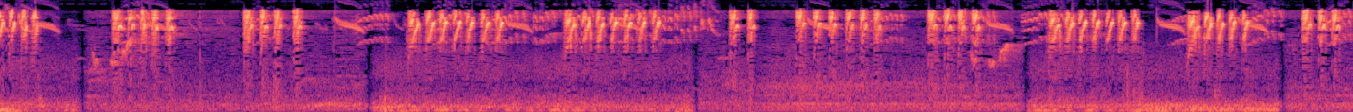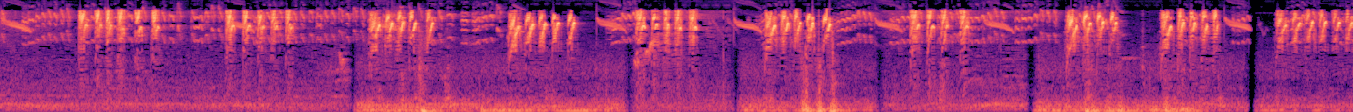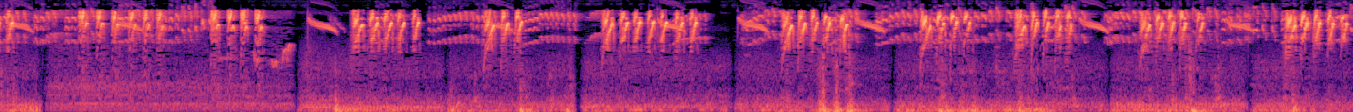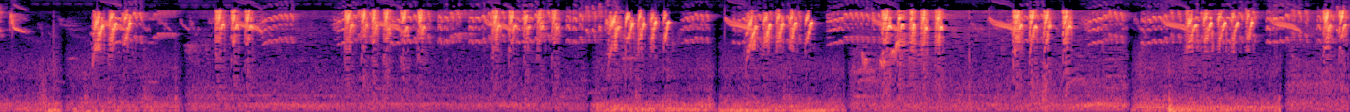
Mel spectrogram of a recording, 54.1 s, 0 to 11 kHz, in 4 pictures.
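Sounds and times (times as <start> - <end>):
low background rumble: 0.0 - 1.0, 3.1 - 14.3, 17.0 - 20.0, 20.6 - 42.4, 46.5 - 49.2, 51.8 - 54.0
bird high-pitched trilled chirps: 0.0 - 1.9, 2.5 - 54.0.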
